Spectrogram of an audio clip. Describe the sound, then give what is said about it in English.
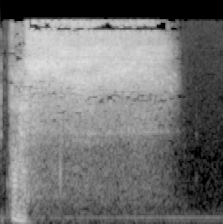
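A narrator voices a long sibilant hiss, one steady, breathy hiss held for about a second and a half, loud and alone, then fading into quiet. “The last sibilant hiss floated down the table to Saba's startled audience.”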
